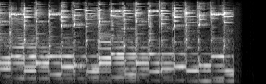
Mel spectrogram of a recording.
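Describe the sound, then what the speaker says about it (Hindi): A melodic phone ringtone plays a quick repeating electronic tune for about three and a half seconds, loud and close, then cuts off into silence. "वापस फोन कॉल आ गया।"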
